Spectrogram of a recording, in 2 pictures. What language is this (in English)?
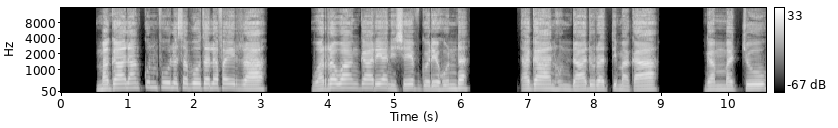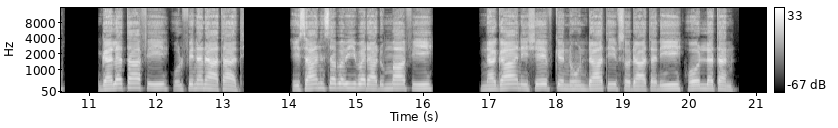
Oromo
